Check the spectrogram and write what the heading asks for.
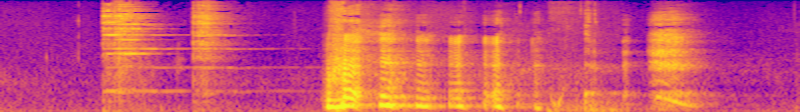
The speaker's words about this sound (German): Stoßen wir kurz an. Schön, Prost. dass ihr da seid. Schön, dass wir alle da sind.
